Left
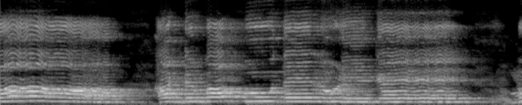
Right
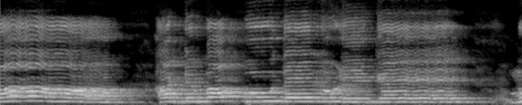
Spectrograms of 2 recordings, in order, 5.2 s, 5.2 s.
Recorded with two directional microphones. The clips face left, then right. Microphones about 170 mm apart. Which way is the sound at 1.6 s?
10° right (ahead or behind).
